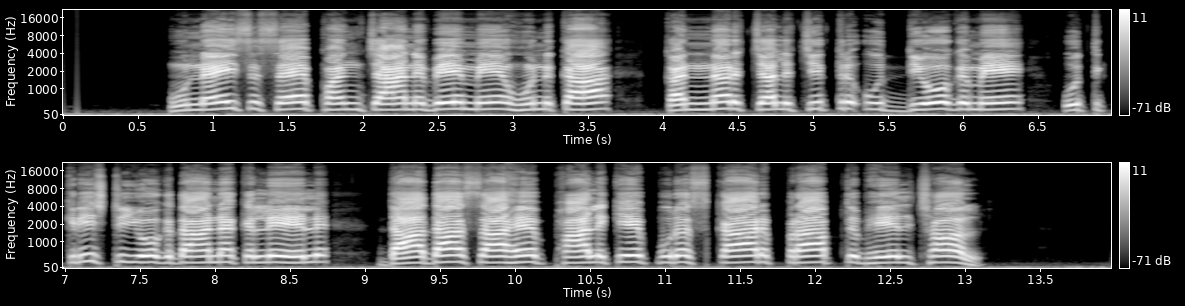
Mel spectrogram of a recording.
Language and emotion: Maithili, neutral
